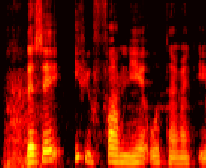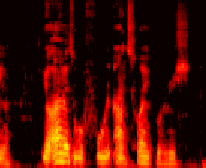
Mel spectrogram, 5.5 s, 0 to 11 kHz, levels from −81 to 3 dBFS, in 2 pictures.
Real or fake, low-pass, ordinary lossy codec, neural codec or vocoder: fake; none; none; vocoder, 22.05 kHz, 80 mel bands, Vocos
